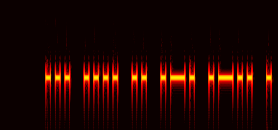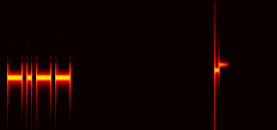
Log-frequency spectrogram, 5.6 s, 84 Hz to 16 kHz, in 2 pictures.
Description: Morse code, heard as a keyed tone, about 25 wpm, 700 Hz. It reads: SHIRLEY
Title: USA Common Names - 25wpm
